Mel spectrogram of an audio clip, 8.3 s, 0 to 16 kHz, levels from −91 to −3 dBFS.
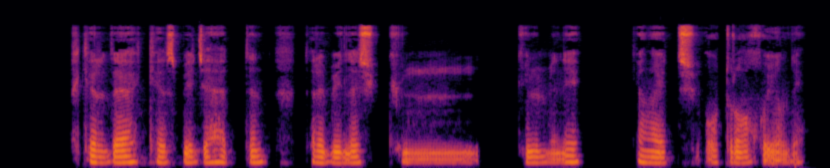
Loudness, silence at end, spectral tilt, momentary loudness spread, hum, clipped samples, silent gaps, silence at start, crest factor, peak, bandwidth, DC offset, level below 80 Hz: -32 LUFS; 0.3 s; -4 dB/octave; 14 LU; none; under 0.1%; 2.36-2.44 s, 2.98-3.04 s, 3.83-3.88 s, 4.81-5.17 s, 5.84-6.31 s; 0.7 s; 22 dB; -10 dBFS; 9.6 kHz; under 0.1%; -70 dBFS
